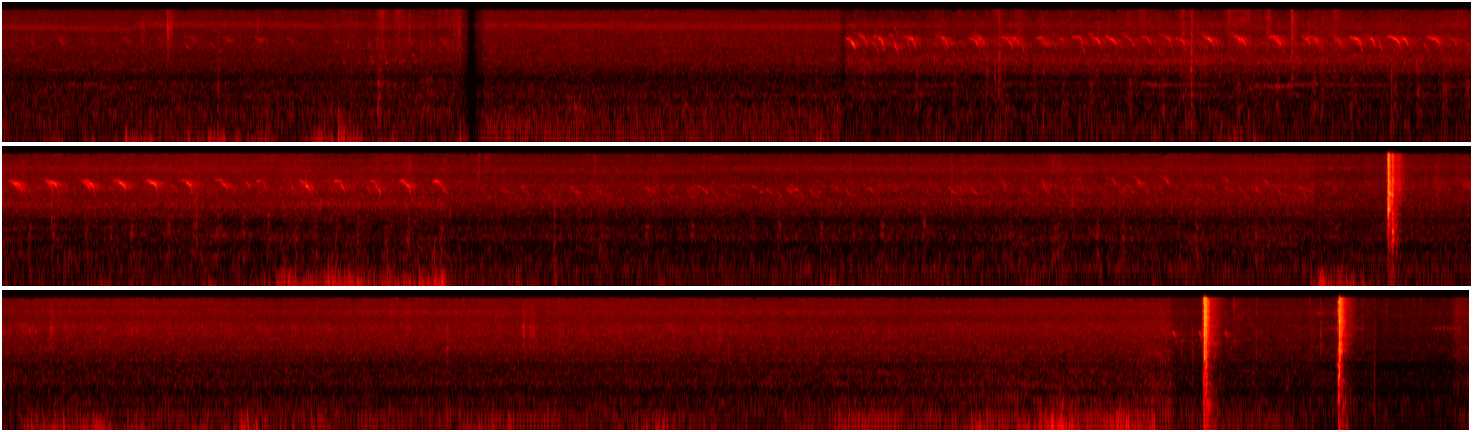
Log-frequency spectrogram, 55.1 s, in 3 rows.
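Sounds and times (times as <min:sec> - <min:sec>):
machete striking wood: 0:35.7 - 0:36.0, 0:51.7 - 0:52.1, 0:53.4 - 0:53.8.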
